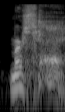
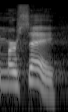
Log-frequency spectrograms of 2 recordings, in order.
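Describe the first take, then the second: First: It has a deep throaty French sound. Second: It has a flat Texan American accent. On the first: The speaker calls it right. "you have to get it out of the back of your throat for the C" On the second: The speaker calls it wrong. "Here's what they heard when I say merci. This is some dumb guy from Texas"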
